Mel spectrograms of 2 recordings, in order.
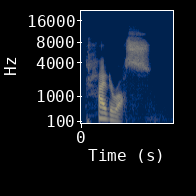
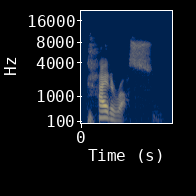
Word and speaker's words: kairos: There's several ways to pronounce it, but I'm going to give you the easiest one I can, okay? Kairos. Kairos. And it means this, an appointed time, an emphasis of a special time given to you by the master.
